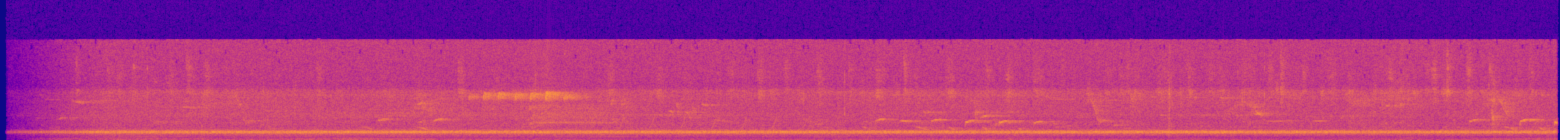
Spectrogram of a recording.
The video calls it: Sound of cicadas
